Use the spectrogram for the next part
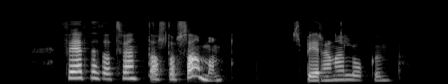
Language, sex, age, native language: Icelandic, female, 20-29, Icelandic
